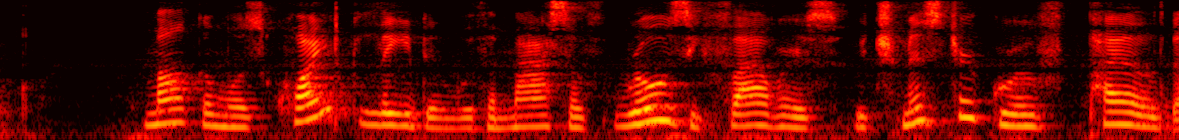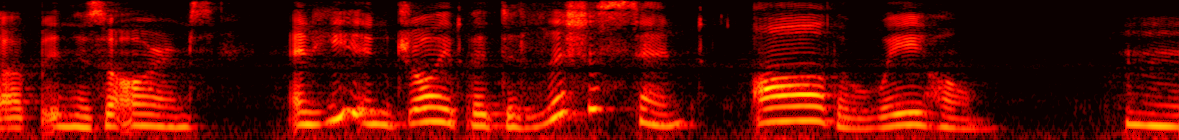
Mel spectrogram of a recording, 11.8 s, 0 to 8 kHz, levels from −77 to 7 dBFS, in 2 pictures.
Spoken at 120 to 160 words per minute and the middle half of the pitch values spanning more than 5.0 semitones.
Yes: average, 140 wpm; wide, 5.5 semitones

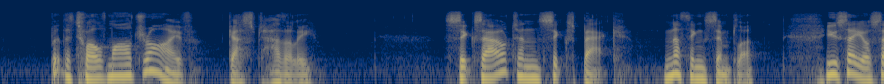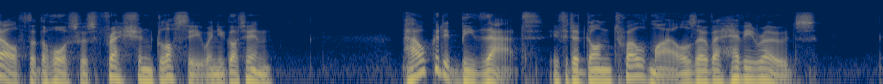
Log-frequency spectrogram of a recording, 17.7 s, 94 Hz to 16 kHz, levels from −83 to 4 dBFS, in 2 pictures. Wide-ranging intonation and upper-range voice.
No: wide, 6.9 semitones; low, 110 Hz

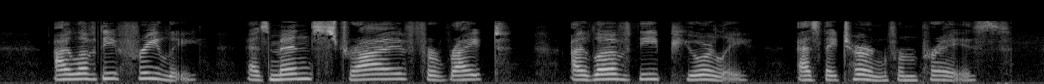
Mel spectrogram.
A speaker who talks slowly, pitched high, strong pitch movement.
No: slow, 105 wpm; high, 225 Hz; average, 2.7 semitones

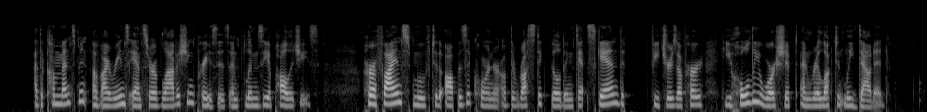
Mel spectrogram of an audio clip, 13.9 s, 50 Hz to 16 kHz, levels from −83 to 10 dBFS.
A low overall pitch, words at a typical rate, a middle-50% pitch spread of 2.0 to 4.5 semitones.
No: high, 210 Hz; average, 150 wpm; average, 3.6 semitones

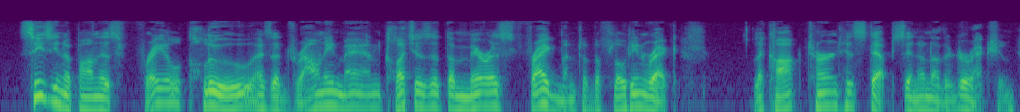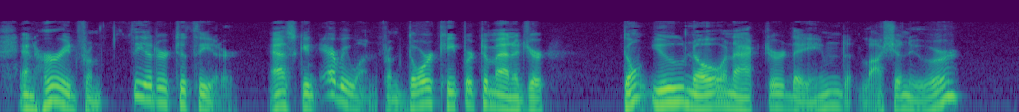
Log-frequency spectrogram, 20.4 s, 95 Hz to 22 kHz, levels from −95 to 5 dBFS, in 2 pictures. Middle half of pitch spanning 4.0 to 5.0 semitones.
Yes: average, 4.6 semitones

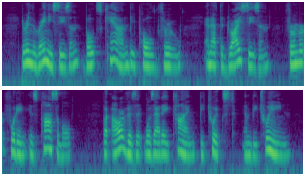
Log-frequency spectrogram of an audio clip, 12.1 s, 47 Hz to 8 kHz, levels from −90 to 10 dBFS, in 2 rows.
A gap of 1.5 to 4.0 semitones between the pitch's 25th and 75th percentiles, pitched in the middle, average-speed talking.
Yes: average, 2.9 semitones; medium, 170 Hz; average, 145 wpm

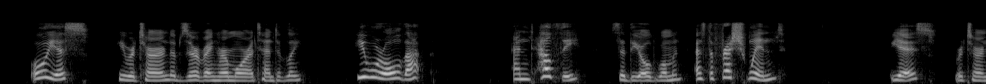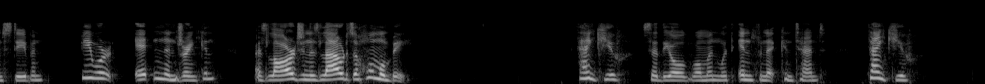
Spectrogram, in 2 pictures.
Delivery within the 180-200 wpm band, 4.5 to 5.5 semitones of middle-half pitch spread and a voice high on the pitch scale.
No: average, 145 wpm; average, 5.1 semitones; high, 210 Hz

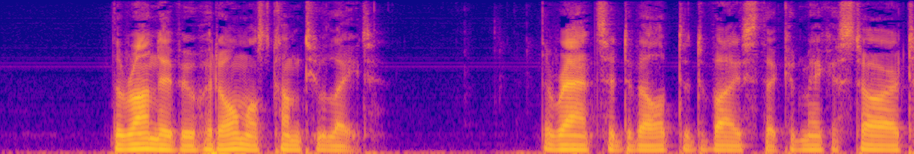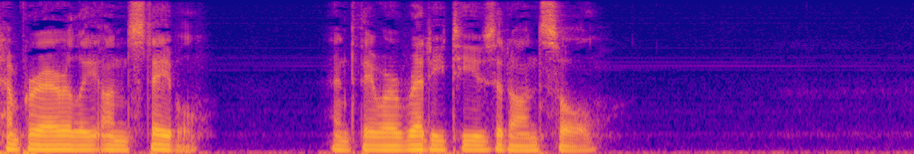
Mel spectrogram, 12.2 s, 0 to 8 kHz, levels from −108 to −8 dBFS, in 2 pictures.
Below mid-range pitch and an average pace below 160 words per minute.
Yes: very low, 90 Hz; average, 145 wpm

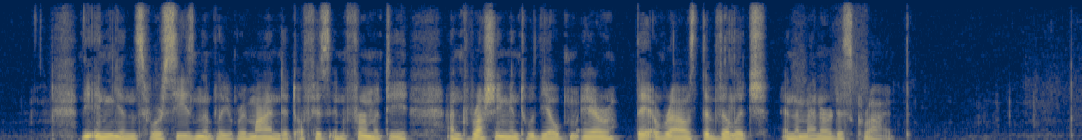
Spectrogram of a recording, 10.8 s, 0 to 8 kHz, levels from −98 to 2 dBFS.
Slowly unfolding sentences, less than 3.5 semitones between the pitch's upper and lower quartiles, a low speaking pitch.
Yes: slow, 120 wpm; average, 2.9 semitones; low, 115 Hz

